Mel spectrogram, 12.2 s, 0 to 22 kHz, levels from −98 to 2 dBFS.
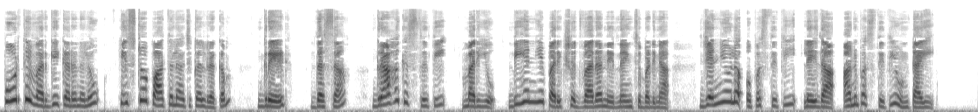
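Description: Throughout this speech clip the treble sounds synthetic, with sibilants turning gritty and metallic and nothing above 15.5 kHz, likely HE-AAC compression: the upper band is rebuilt from copied lower harmonics rather than coded, consistent with a 24 kbps stream.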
